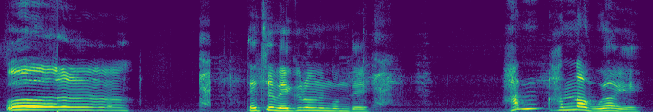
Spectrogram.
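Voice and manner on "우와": long, loud, stretched amazement; drawn-out loud wow. Real, not acted. Gamer stunned by the chaos, long loud wow. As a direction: let out a huge slow wow.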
